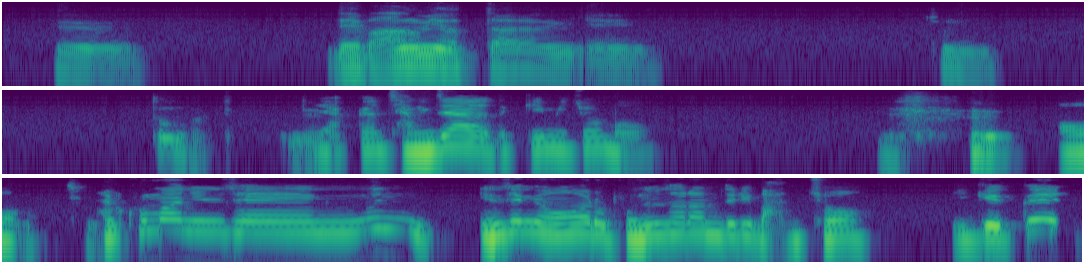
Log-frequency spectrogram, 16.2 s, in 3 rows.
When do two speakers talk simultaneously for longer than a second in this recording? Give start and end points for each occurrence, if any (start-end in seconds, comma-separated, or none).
none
